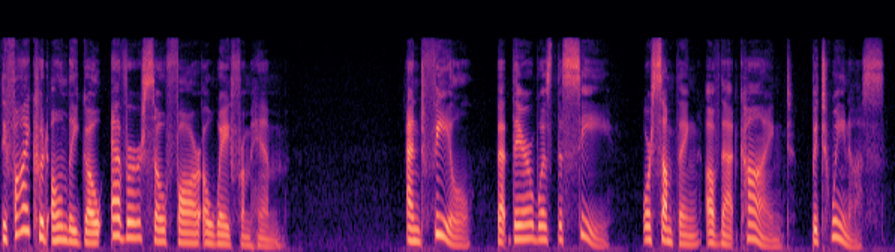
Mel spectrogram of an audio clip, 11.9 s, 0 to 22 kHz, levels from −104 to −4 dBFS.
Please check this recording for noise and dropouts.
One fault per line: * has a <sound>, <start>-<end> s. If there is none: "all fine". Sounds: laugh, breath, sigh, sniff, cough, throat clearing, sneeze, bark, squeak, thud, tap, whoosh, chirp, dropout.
all fine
